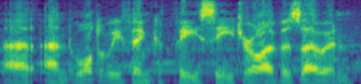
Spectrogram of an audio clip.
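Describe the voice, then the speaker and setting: A man's voice: lowish voice, steady tone, fast. A man commentating a sim racing league broadcast, joking and laughing with his co-commentator. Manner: jokey, laughs often, teasing banter. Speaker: race commentator. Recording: commentary over loud background music.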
